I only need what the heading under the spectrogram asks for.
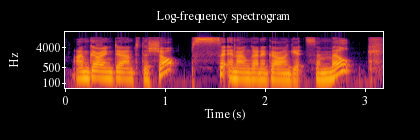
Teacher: in New Zealand, often our statements sound like questions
